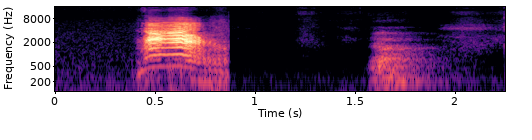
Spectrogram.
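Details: A blue-eyed Siamese cat gives one loud, bright, slightly wavering meow lasting under half a second. A second later comes a softer, brief sound. People speak just before and after.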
